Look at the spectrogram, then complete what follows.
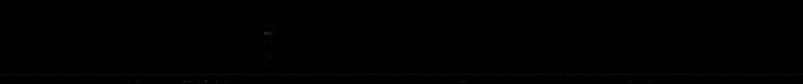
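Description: Near silence: room tone with a faint steady electrical hum, and one short breath about two and a half seconds in.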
